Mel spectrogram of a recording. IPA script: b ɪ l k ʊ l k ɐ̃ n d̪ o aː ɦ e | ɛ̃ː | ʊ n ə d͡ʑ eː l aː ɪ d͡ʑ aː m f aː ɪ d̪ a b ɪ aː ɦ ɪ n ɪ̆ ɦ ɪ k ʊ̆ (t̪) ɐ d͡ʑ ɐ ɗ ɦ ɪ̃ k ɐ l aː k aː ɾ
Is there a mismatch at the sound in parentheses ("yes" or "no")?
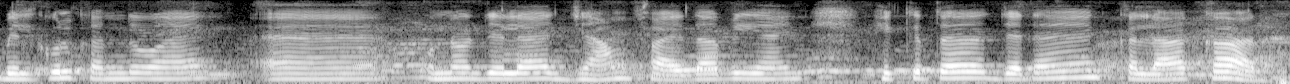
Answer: no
